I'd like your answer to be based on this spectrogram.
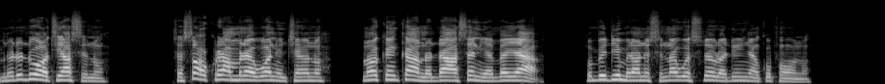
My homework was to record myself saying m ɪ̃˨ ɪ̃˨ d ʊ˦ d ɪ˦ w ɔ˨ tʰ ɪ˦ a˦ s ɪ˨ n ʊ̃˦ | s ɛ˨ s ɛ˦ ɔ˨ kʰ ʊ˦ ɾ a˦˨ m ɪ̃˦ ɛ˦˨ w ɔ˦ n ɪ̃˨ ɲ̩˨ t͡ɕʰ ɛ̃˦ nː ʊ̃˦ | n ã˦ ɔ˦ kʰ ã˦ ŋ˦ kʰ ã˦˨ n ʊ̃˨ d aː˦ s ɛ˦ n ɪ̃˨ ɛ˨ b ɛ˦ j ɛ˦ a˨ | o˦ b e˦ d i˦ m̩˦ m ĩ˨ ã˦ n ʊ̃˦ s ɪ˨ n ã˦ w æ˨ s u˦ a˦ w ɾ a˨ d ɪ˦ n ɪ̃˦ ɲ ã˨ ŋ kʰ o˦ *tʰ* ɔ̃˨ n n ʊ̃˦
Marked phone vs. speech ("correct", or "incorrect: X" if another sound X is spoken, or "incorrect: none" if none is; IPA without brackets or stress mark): incorrect: pʰ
